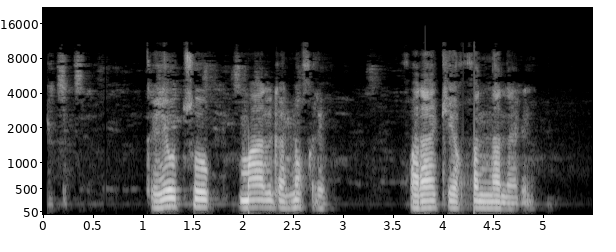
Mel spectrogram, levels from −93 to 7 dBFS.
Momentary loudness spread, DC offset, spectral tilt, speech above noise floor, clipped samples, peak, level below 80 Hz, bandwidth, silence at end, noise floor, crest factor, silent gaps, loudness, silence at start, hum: 20 LU; under 0.1%; -5.5 dB/octave; 46 dB; under 0.1%; 0 dBFS; -58 dBFS; 9.8 kHz; 0.6 s; -62 dBFS; 18 dB; none; -16 LUFS; 0.15 s; none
